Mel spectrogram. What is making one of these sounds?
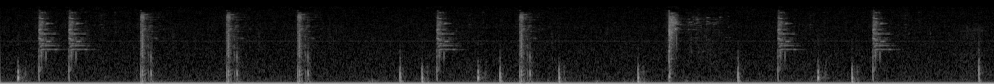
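Short block-placing clicks sound in a video game.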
